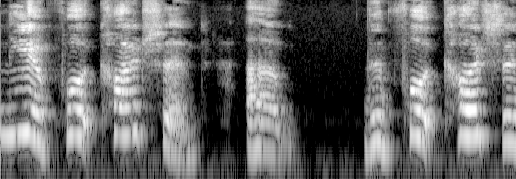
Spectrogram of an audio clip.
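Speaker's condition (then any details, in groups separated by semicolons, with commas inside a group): Cerebral palsy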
